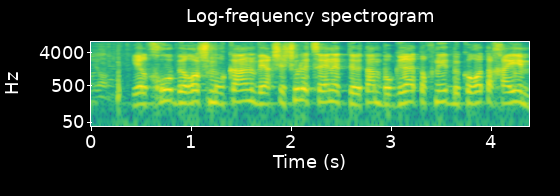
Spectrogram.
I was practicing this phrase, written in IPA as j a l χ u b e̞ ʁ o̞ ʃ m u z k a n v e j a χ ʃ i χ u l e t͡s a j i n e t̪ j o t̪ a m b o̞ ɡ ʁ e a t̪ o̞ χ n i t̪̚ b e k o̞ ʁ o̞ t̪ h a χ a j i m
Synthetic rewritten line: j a l χ u b e̞ ʁ o̞ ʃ m u ʁ k a n v e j a χ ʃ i ʃ u l e t͡s a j e n e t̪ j o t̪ a m b o̞ ɡ ʁ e a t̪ o̞ χ n i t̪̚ b e k o̞ ʁ o̞ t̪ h a χ a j i m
